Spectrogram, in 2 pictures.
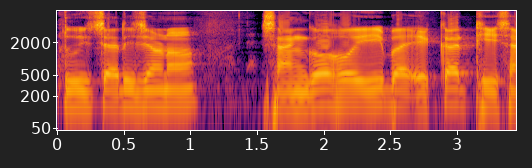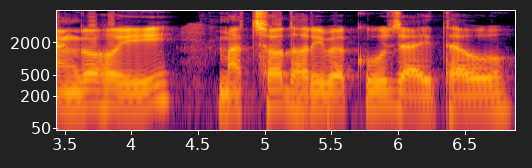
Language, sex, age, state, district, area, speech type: Odia, male, 30-45, Odisha, Bhadrak, rural, spontaneous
